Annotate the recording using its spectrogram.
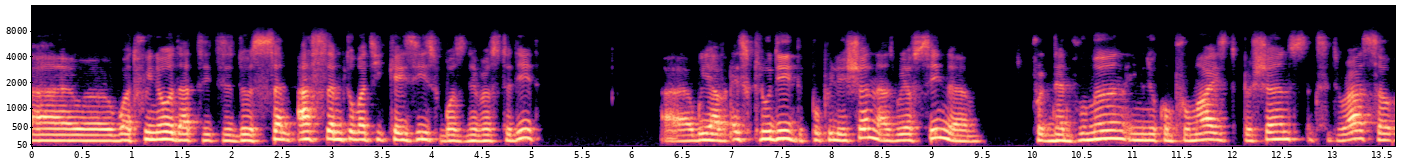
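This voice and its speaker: With a dark, mellow tone and a fairly low pitch, a woman speaks at a moderate pace with fairly even intonation. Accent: French. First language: French. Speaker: biostatistician. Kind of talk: interview. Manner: halting.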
